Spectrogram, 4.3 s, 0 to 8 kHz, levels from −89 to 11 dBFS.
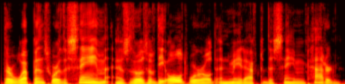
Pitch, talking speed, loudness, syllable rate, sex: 115 Hz, 235 wpm, -19 LUFS, 5.3 syllables/s, male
